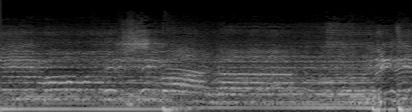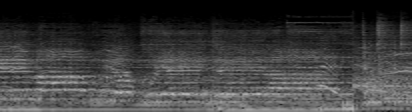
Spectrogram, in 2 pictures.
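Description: Live gospel music: a lead singer and a group of backing singers singing together over a band with keyboard, guitars and bass.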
